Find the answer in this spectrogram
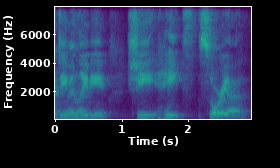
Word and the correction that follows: Soraya: Soria. – Soraya. – Soraya. I'm not ever gonna say the name right.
